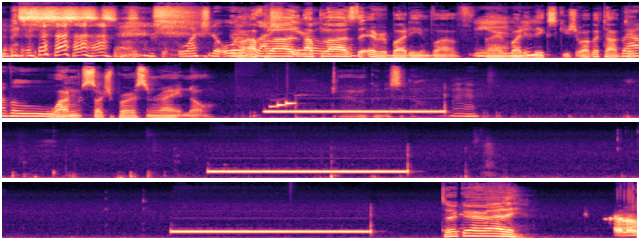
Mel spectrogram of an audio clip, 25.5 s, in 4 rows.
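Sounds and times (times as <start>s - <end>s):
laughter: 0.0s - 3.1s
speech: 0.0s - 8.6s, 23.5s - 24.4s, 25.2s - 25.4s
faint noise: 0.0s - 25.4s
WhatsApp call ringing tone: 9.0s - 10.8s, 14.8s - 16.8s, 20.8s - 22.8s.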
